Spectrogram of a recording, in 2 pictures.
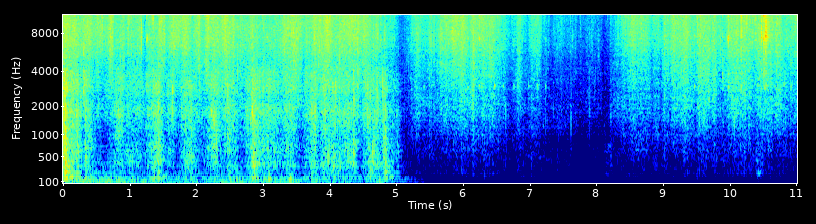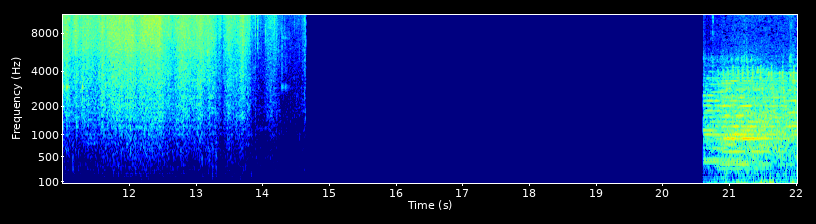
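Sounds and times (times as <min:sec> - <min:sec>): cotton fabric rustling: 0:00.0 - 0:14.7
crackly rustling with low rumble: 0:00.0 - 0:14.7.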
